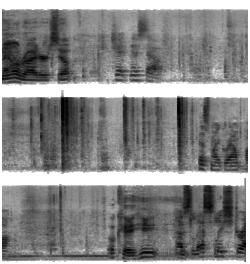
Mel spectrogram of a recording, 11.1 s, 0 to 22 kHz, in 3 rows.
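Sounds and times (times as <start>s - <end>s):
display boards clacking: 4.2s - 6.7s.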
